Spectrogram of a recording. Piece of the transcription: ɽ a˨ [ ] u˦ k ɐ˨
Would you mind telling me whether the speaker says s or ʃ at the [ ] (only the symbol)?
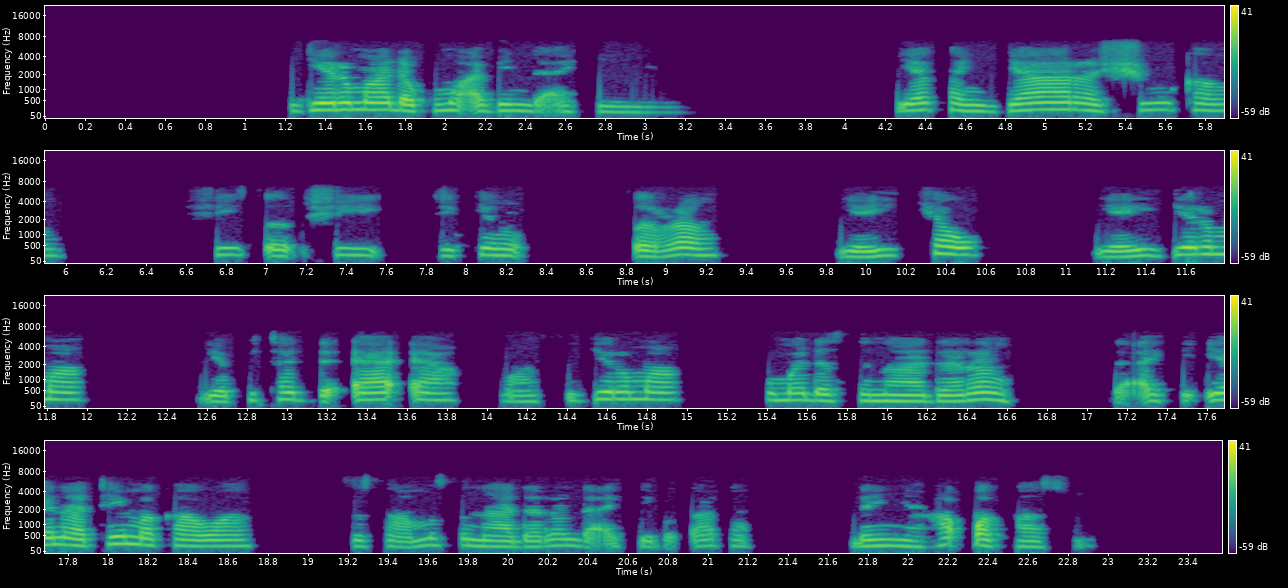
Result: ʃ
